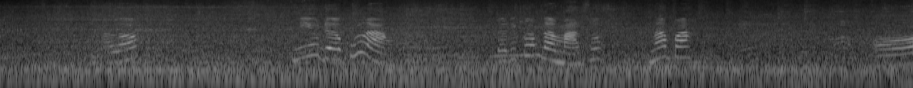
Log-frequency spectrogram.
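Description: A young woman talks calmly into a phone close by.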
